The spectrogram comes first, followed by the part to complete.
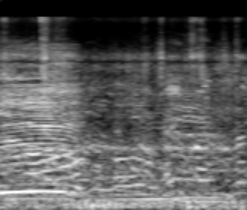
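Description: Goats bleating: one long call with many overtones near the start, then a lower, shorter call about a second in, over background chatter.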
